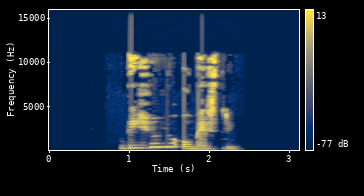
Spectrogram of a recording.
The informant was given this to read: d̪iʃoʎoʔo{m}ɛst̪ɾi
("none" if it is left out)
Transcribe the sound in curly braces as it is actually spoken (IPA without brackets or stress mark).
m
